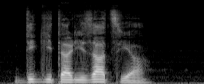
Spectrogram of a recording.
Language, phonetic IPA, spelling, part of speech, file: Polish, [ˌdʲiɟitalʲiˈzat͡sʲja], digitalizacja, noun, Pl-digitalizacja.ogg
